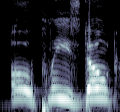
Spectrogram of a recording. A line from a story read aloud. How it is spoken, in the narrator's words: cried the monkey as he went under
